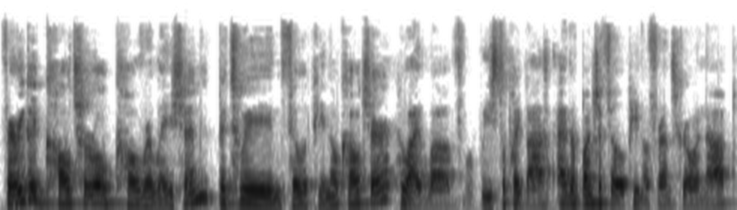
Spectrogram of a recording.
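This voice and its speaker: Male podcast host, mellow and slightly husky, upbeat and chatty. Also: mid-range voice, fairly quick, hardly any pauses. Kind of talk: casual interview.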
